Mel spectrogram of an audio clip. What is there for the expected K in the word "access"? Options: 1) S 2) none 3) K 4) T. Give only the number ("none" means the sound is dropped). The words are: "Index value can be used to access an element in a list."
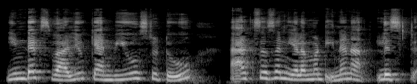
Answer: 3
